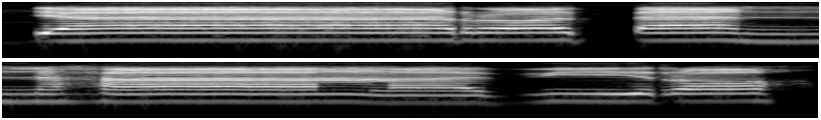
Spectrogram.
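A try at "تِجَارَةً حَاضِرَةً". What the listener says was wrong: Nah, tapi kedengarannya sama saya jarotan doang, T-nya nggak ke bawah tadi, Bu. Iya, nggak kedengeran ya. tija tijaratan hadirah.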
